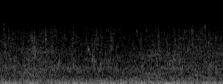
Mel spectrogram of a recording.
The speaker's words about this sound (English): This show being recorded with next to by the bay. Maybe you can hear the water, the sounds of the water up with the rocks.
